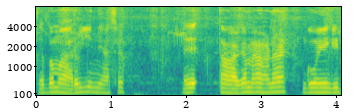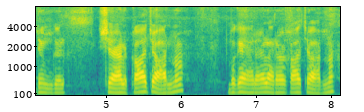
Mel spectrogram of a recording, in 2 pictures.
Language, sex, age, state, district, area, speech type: Dogri, male, 18-30, Jammu and Kashmir, Kathua, rural, spontaneous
